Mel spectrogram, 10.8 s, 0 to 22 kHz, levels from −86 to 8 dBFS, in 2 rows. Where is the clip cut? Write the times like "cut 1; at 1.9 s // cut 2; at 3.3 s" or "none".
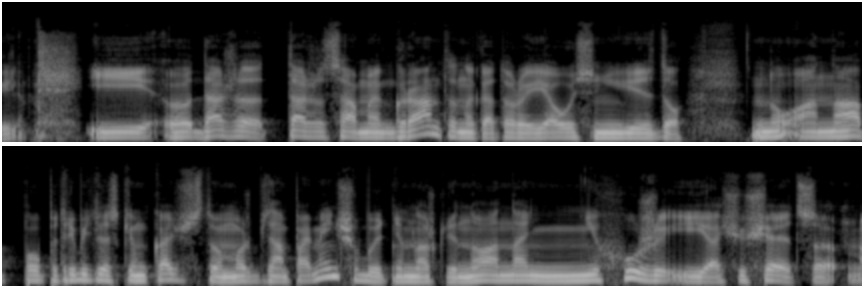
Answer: cut 1; at 8.2 s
